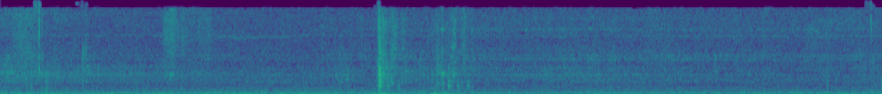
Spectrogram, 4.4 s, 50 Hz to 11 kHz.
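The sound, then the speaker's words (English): Steady, deep road rumble from inside a car moving at about 25 miles an hour on a Chicago road among trucks, continuous and fairly loud, with a brief louder surge midway as if another vehicle passes. No one speaks. “I'm doing 25 miles an hour right now. And every truck is doing about 7 to 80 miles an hour.”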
